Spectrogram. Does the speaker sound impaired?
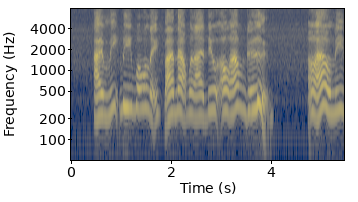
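Yes: cerebral palsy; speech affected, cognition intact; employers reluctant to hire because of speech.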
